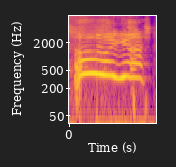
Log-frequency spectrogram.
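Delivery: high-pitched laughing fit; laughing hard. Real, not acted. Host reacting to co-host's blunt verdict, laughing hard. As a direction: crack up, then squeal through it.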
